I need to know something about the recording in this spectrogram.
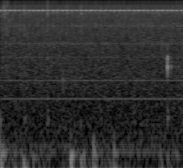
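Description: Irregular low bumps and rumble of handling noise on the webcam microphone, over a faint steady electrical whine.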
